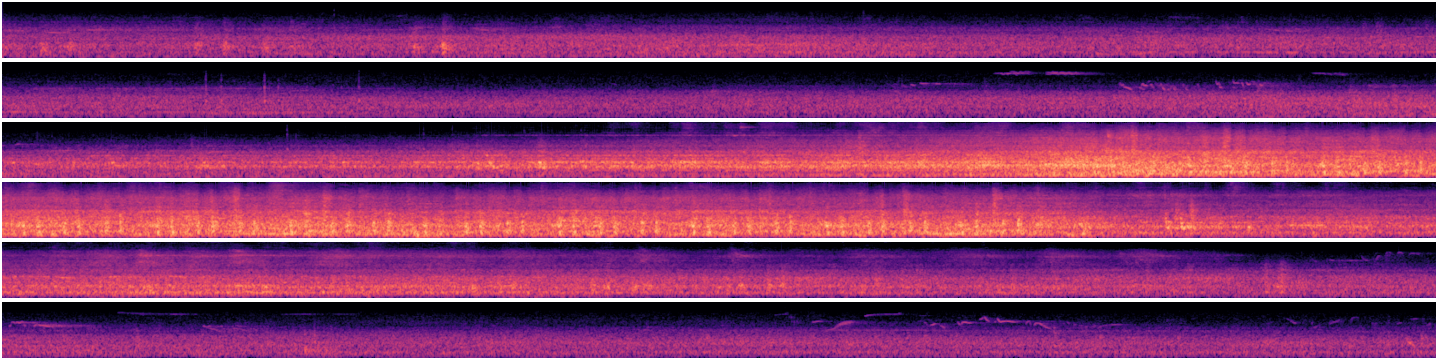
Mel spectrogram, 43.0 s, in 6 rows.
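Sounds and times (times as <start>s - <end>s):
train running past: 0.0s - 43.0s.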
